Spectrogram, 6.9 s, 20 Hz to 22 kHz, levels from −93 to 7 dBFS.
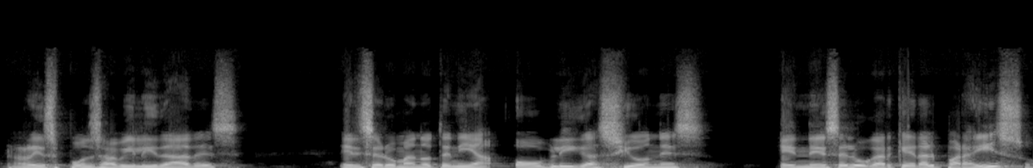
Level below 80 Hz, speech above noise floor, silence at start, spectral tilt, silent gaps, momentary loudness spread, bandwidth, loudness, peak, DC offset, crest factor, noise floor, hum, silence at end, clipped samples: -52 dBFS; 54 dB; 0.05 s; -5 dB/octave; none; 7 LU; 14.5 kHz; -25 LUFS; -12 dBFS; under 0.1%; 14 dB; -78 dBFS; none; 0 s; under 0.1%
